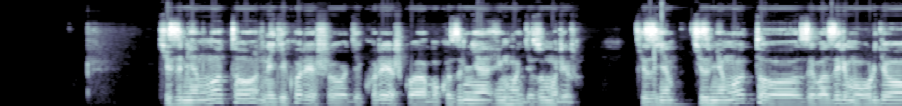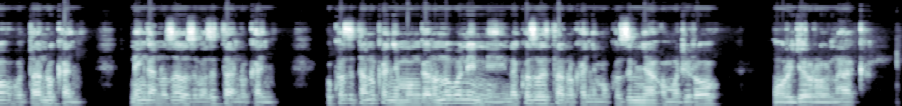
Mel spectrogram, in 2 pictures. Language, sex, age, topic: Kinyarwanda, female, 36-49, government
